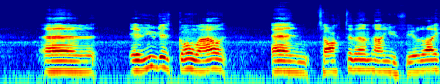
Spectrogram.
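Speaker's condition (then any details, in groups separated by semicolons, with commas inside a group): Tongue cancer surgery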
